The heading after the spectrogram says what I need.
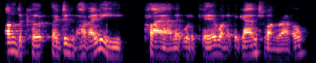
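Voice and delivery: normal talking voice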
